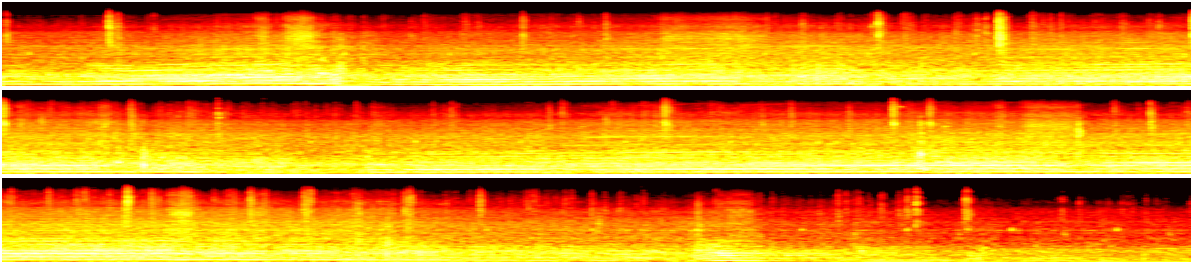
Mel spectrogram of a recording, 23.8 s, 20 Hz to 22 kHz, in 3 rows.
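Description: Hyundai Veloster N 2.0-litre turbocharged four-cylinder engine, swapped into a 1991 Hyundai Excel, heard from inside the stripped cabin as it accelerates on track, its pitch climbing and dropping back several times. A brief knock comes about three seconds before the end.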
